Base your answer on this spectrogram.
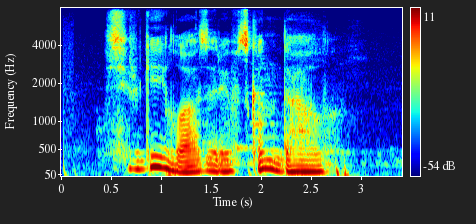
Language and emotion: Russian, sad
